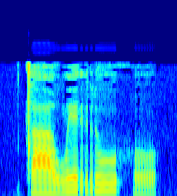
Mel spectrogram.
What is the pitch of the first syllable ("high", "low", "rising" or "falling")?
low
